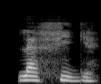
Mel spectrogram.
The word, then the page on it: la figue: French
